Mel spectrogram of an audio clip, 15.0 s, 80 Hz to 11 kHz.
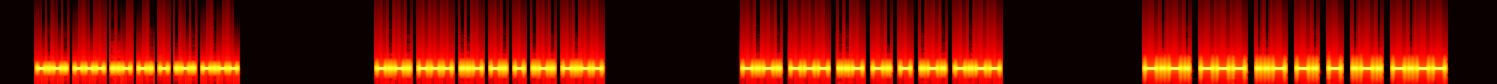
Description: Morse code, heard as a keyed tone, about 37 wpm, 700 Hz. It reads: COUNTRY COUNTRY COUNTRY COUNTRY
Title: Speed-Racing Top 300 Words 30wpm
